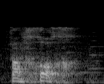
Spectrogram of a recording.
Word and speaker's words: Van Gogh: The correct Dutch pronunciation is Vincent Van Gogh.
